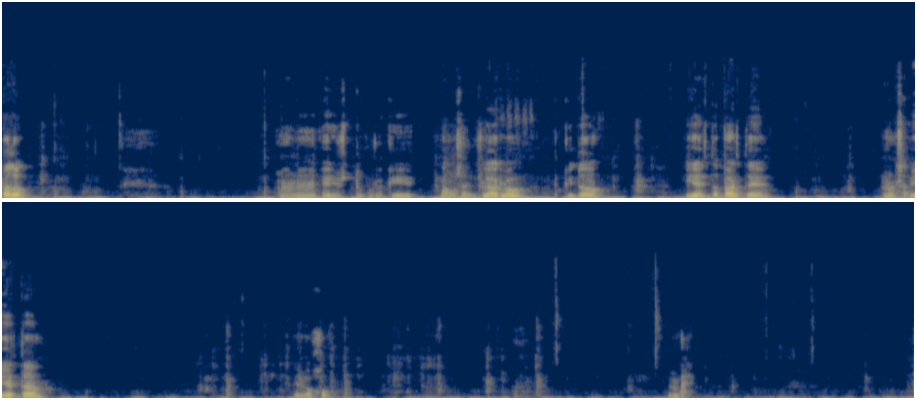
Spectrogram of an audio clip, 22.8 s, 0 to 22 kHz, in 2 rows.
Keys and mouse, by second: 0.3 f, 0.8 shift+click, 1.0-2.3 shift+middle drag, 2.3 click, 2.8 middle click, 3.4 click, 3.8 middle click, 4.6 click, 5.0-6.2 middle drag, 6.2 click, 6.9 middle click, 7.3 click, 7.8-9.0 shift+middle drag, 8.6 g, 9.0-10.3 drag, 10.3-11.3 ctrl+middle drag, 11.3 click, 12.0 middle click, 12.6 click, 13.3-14.5 middle drag, 14.2 Tab, 14.5 right click, 15.6 Tab, 16.7 g, 17.7 click, 18.0 Tab, 18.4-21.2 middle drag, 21.2 right click, 21.6-22.8 middle drag.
